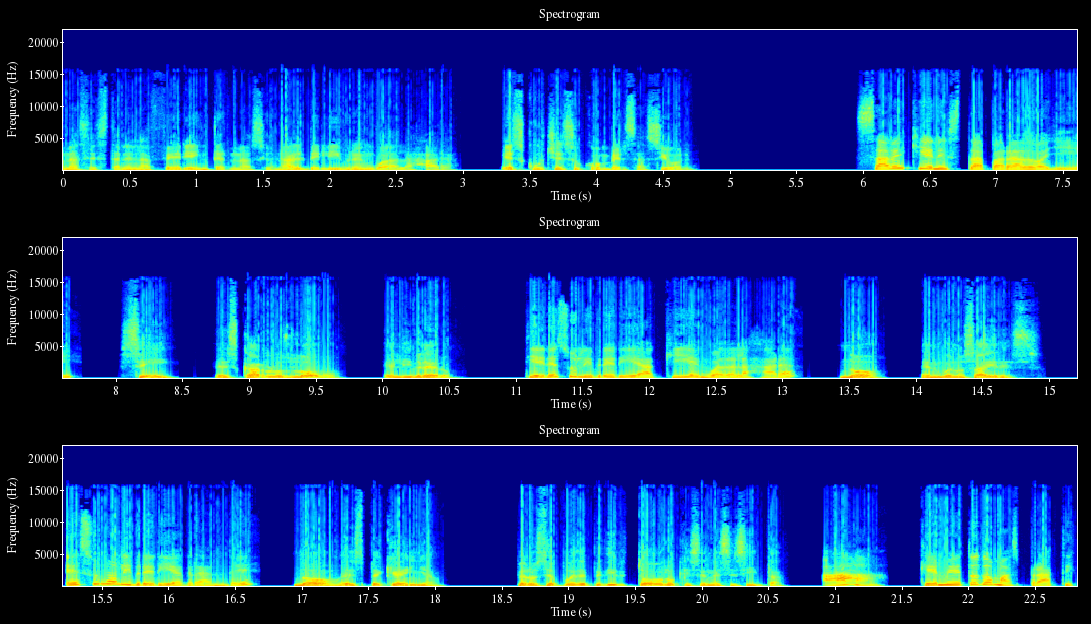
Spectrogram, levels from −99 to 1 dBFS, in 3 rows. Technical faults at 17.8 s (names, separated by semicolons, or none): block size mismatch (truncated); gap between chunks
